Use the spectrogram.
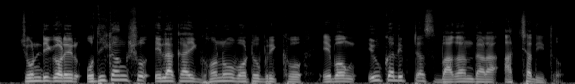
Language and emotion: Bengali, neutral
